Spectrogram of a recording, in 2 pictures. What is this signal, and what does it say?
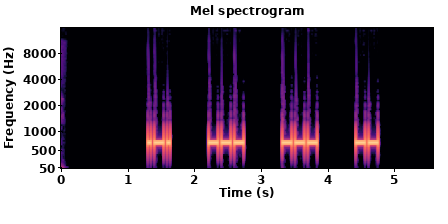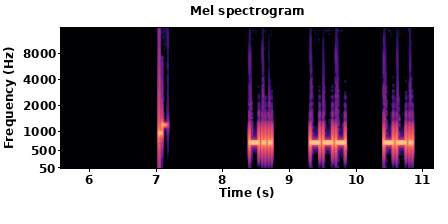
Morse code, heard as a keyed tone, about 25 wpm, spaced as for 12 wpm, 700 Hz. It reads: ROOM DOG
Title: 4x Character Spacing - Top 500 Words - 25wpm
